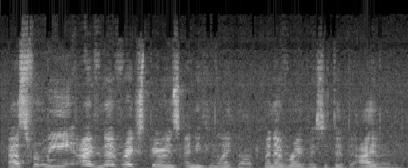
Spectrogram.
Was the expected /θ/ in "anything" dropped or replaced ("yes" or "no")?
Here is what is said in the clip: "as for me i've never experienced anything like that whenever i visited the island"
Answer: no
